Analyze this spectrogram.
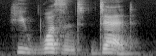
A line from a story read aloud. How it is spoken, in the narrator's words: said Harry angrily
